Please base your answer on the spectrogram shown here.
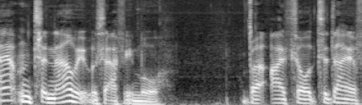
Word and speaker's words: Aviemore: I'm sorry to write in on your day of celebration with a correzione, but Aviemore is pronounced Aviemore.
